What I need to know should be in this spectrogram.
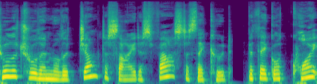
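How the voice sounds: Someone reads in a natural reading voice with lively intonation.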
